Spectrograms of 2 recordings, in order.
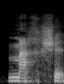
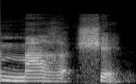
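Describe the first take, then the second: First: Said in the usual way. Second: مغشه split slowly into two syllables; teacher breaking مغشه into its syllables; syllable-by-syllable demo. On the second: Shown as a demonstration. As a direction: sound out مغشه in French, part by part.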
